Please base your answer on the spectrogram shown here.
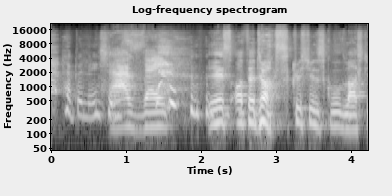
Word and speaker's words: Athanasius: Athanasius. Athanasius.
